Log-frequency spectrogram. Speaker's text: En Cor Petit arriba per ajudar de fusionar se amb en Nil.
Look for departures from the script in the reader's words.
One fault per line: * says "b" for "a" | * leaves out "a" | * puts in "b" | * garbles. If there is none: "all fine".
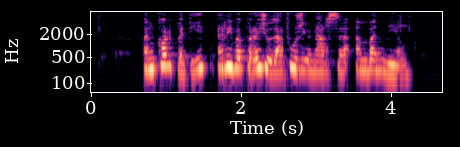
all fine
